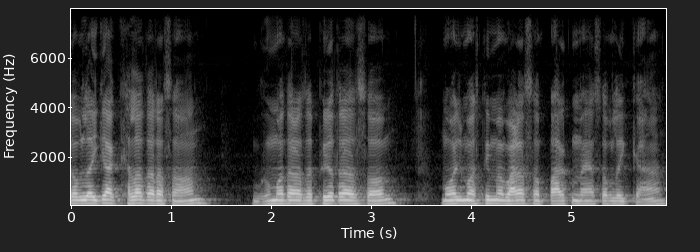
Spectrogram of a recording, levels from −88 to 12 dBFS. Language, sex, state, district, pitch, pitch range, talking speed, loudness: Bhojpuri, male, Bihar, Muzaffarpur, 130 Hz, 120-135 Hz, 130 wpm, -16 LUFS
